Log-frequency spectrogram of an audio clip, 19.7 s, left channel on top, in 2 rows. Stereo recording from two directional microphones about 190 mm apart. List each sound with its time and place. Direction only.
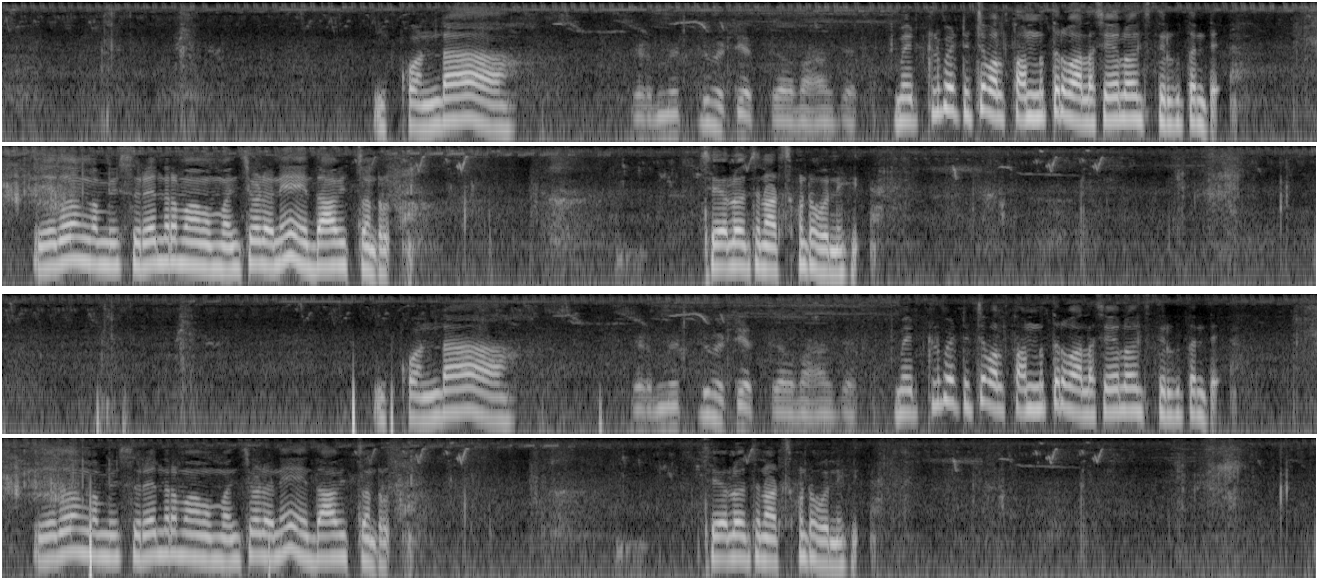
3.0 s speech: 20° left (ahead or behind)
4.7 s speech: 5° left (ahead or behind)
6.7 s speech: 30° left (ahead or behind)
9.8 s a sound: centre (ahead or behind)
10.2 s speech: 30° left (ahead or behind)
15.1 s speech: 30° left (ahead or behind)
18.9 s insect: centre (ahead or behind)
